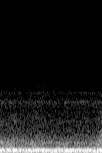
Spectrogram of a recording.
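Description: Steady low rumble of a moving car, road and engine noise heard inside the cabin.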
